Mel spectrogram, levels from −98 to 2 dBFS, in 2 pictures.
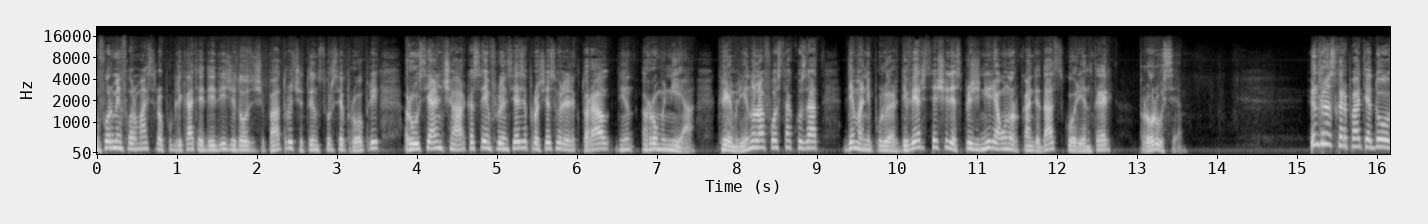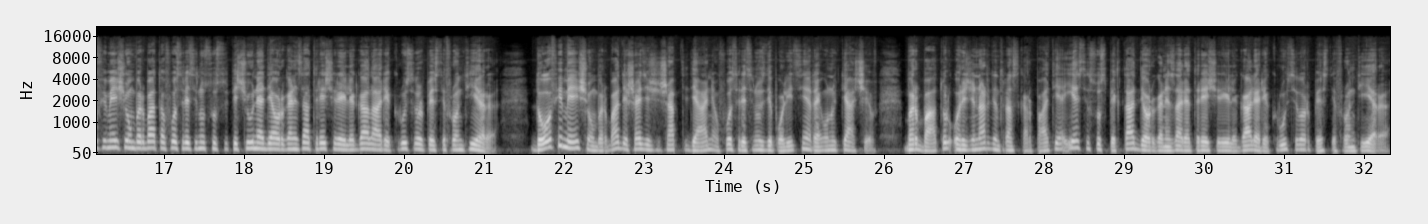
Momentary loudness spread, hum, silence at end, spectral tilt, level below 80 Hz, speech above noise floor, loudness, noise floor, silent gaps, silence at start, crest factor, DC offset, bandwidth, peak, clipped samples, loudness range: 7 LU; none; 0 s; -5 dB/octave; -58 dBFS; 43 dB; -20 LUFS; -62 dBFS; none; 0 s; 20 dB; under 0.1%; 15.5 kHz; 0 dBFS; under 0.1%; 3 LU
